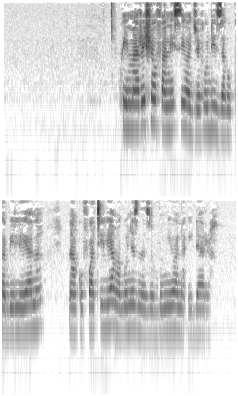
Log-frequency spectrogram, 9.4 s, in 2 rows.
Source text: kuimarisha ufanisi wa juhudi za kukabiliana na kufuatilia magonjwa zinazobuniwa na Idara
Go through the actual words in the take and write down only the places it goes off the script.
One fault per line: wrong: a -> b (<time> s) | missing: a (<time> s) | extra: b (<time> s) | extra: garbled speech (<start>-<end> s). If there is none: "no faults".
no faults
